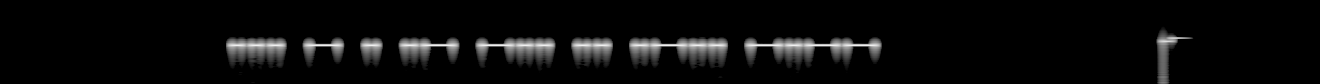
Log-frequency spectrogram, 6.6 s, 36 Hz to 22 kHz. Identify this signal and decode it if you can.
Morse code, heard as a keyed tone, about 25 wpm, 700 Hz. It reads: STEADILY
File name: Eight Letter Words - 25wpm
